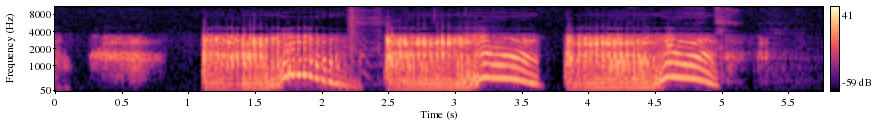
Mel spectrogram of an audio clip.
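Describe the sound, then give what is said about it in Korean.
At a car repair shop, a voice imitates a pneumatic impact wrench loosening and then tightening tire lug nuts on a car with a flat tire: three long, loud, buzzing whirrs, each ending in a falling whine, after a brief short vocal sound. “자동차 정비소에서 나 타이어 나사 푸는 소리랑 예, 잠그는 예, 소리까지.”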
